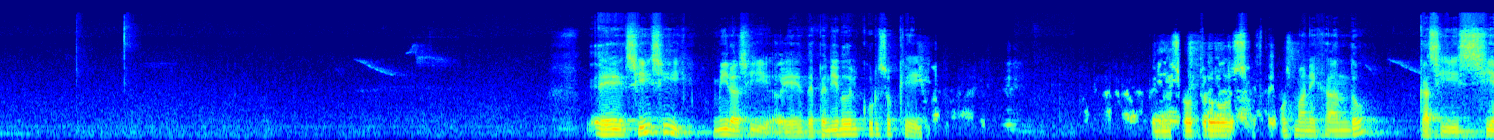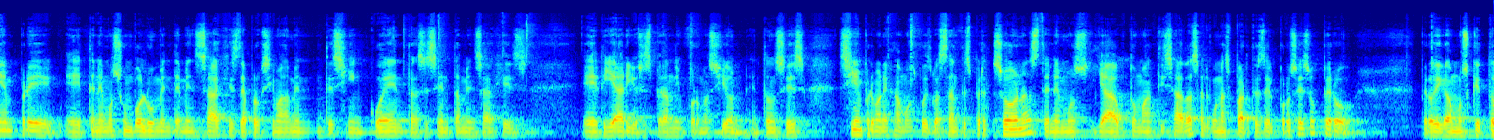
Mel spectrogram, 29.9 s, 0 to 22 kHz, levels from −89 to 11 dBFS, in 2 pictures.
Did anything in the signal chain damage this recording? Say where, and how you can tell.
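Yes, in the call processing stage. The other side's voice leaking through is audible at 9.2–9.88 s, 10.04–10.25 s, 10.83–12.67 s and 12.91–13.01 s, sitting roughly 10 to 25 dB under the talker. This is likely residual loudspeaker echo that the echo canceller failed to remove from the microphone signal.

Speech suppressed in double talk occurs at 11.48–12.04 s and 12.34–12.85 s. The talker's level dips by around 15 dB while the far-end voice is present. The canceller likely could not separate near speech from echo and attenuated both.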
